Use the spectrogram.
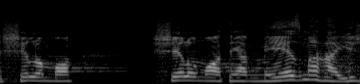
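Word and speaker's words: שלמה: O rei Salomão, da mesma forma, que o nome dele eu não sei pronunciar, tá? Mas é Shelomó.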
